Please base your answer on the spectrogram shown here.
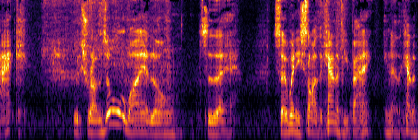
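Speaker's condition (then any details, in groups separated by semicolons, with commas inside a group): No condition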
